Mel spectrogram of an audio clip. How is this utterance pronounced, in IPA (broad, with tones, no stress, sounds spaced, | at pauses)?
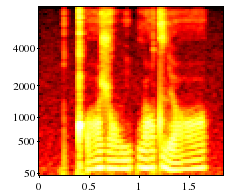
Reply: ǃʼ ɑ˨˥ ʒ ɔ˧ β i˨˥ p uː˨˥ tˤ lʲ ɑ˨˥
